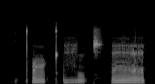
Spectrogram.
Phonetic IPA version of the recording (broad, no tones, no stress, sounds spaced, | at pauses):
tʼ ɒ kʼ æ̤ l t͡ʃʼ æ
